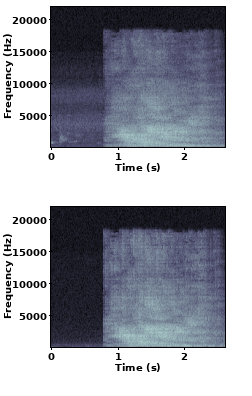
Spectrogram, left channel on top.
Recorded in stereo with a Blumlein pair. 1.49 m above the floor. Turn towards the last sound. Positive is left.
turn(degrees=-35)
